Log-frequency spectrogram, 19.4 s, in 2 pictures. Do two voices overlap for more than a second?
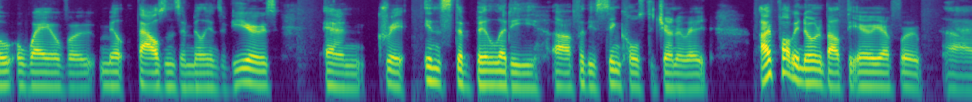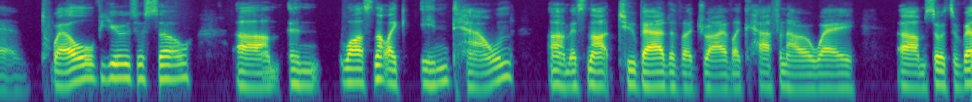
No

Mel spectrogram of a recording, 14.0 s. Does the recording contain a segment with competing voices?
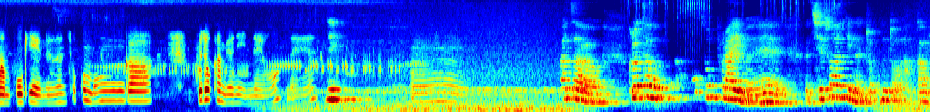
No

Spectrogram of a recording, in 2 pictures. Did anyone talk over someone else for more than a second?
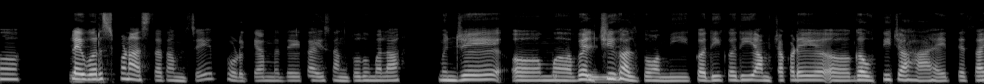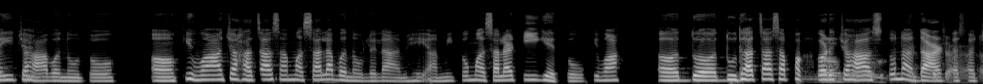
Yes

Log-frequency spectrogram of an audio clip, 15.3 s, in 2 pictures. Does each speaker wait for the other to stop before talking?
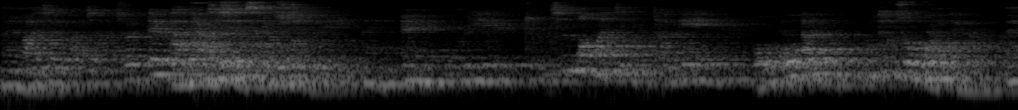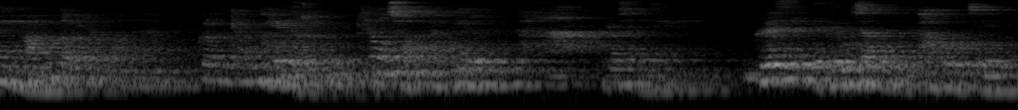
No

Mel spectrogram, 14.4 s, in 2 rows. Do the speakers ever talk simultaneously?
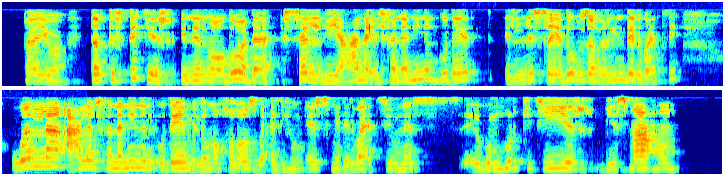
No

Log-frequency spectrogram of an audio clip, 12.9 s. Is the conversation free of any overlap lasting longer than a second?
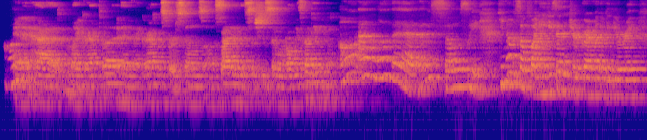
Yes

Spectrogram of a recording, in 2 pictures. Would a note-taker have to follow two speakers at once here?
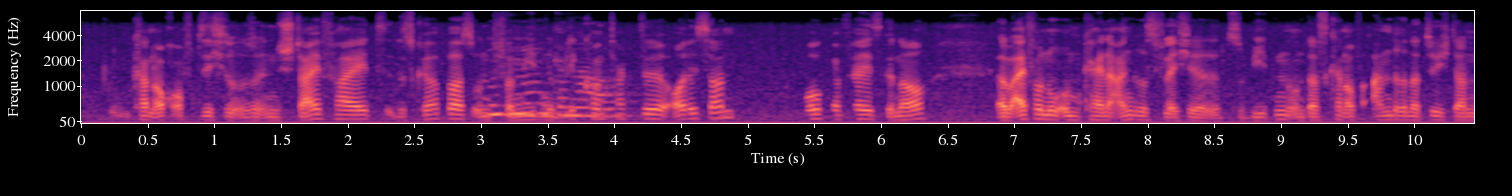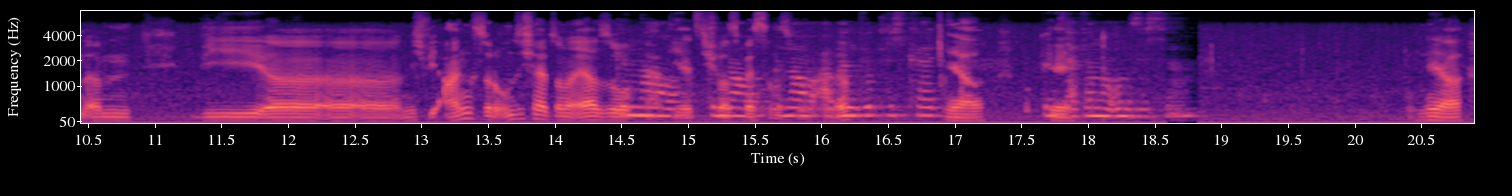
Yes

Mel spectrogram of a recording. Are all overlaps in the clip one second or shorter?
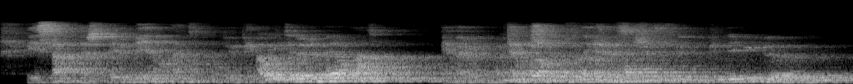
No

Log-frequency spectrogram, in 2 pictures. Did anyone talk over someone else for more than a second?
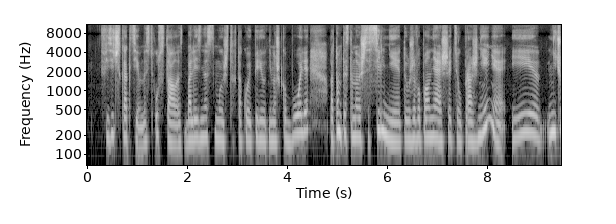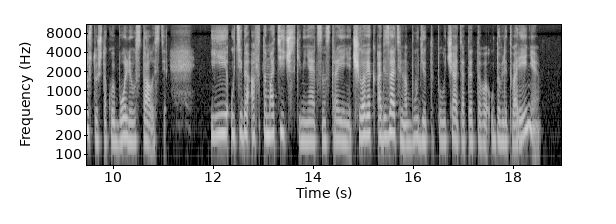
No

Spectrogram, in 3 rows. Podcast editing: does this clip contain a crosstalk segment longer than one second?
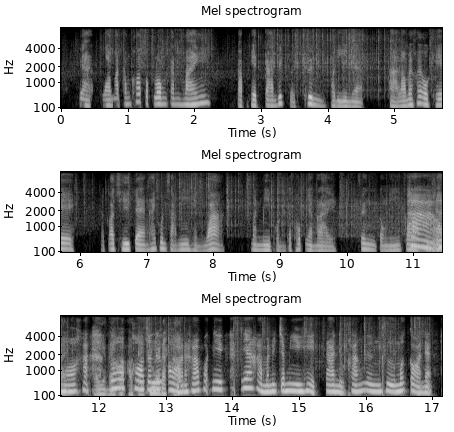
Yes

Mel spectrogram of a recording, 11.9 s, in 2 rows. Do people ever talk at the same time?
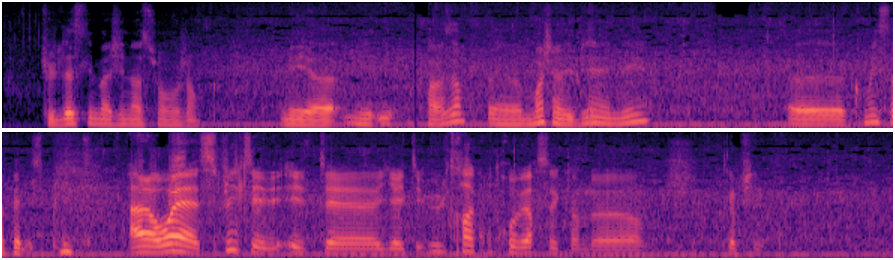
No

